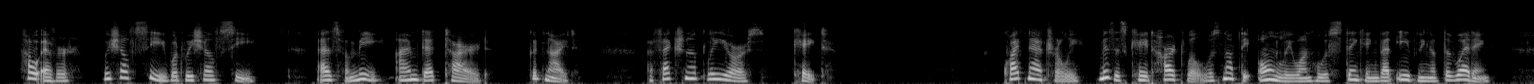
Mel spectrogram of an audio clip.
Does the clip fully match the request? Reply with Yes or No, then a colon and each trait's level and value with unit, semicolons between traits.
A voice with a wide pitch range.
Yes: wide, 6.6 semitones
